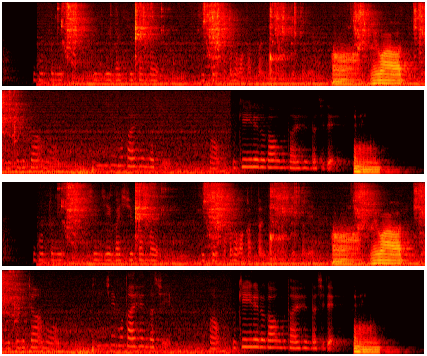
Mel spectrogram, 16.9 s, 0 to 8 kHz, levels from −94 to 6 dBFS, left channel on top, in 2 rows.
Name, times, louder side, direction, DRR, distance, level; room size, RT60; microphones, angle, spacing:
Liquid, 0.7-13.0, left 4 dB, 45° left, 6.1 m, -42 dB
voice 1, 0.7-1.3 1.7-3.1 4.0-6.2 8.0-9.6 10.4-11.8 12.6-12.8 13.1-15.1, right 1 dB, 65° right, 9 dB, 2.3 m, -50 dB
voice 2, 6.6-8.0 15.5-16.0, equal, ahead, 13 dB, 0.9 m, -31 dB
29.5 x 20.5 x 9.0 m, 0.93 s
head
